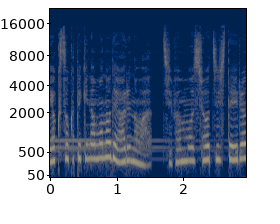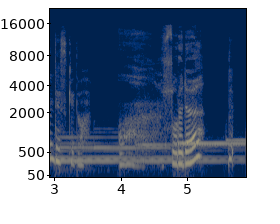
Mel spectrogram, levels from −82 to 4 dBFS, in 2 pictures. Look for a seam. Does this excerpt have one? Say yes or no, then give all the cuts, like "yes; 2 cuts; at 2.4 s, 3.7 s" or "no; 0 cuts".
no; 0 cuts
